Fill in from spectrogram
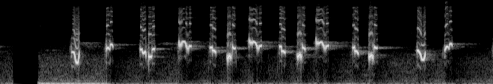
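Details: Sooty-headed bulbul in vigorous 'gacor' singing, used as a lure to get other bulbuls singing: about fifteen short, liquid, slurred notes, dipping and rising, delivered in an uneven quick rhythm.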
